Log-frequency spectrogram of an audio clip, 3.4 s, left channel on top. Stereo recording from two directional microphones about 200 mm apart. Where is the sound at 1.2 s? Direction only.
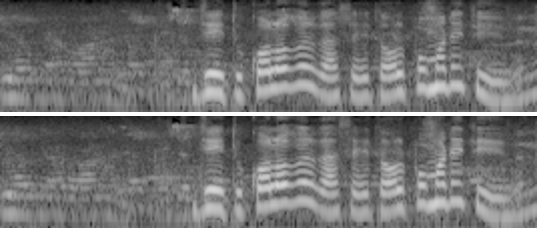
10° left (ahead or behind).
